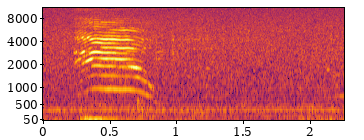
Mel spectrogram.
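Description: A person's high-pitched squeal: one short cry, about half a second long, that rises a little and then falls away.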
